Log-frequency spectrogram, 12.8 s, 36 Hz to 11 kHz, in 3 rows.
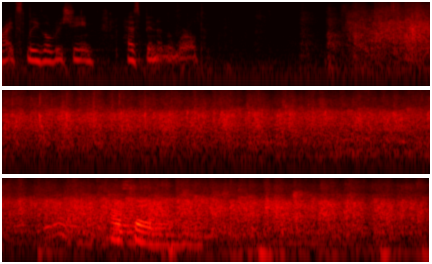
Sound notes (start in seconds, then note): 3.3 audience applauds; 9.0 applause covers moderator's words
